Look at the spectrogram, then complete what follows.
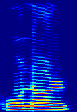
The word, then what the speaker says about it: honour: जैसे ओनर, HONOUR, ओनर, ओनर ने भी ओ से पहले एज आया है तो हम एज को उच्चारण नहीं करेंगे।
